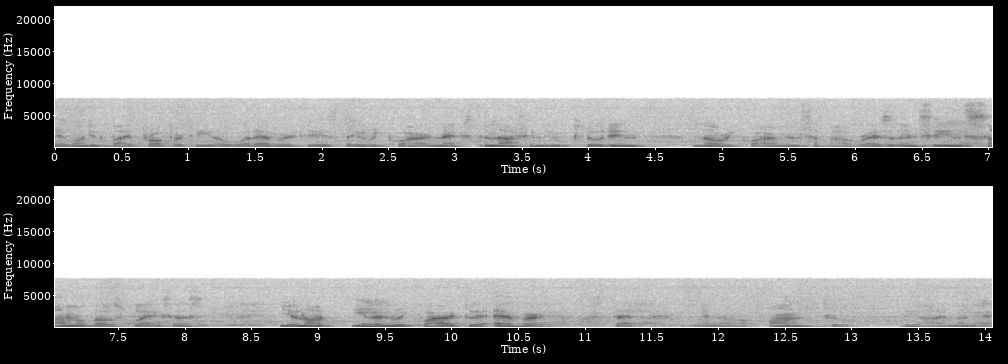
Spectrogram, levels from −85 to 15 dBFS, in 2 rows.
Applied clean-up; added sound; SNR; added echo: none; Domestic sounds, home sounds; 13 dB; reverberation time 0.4 s.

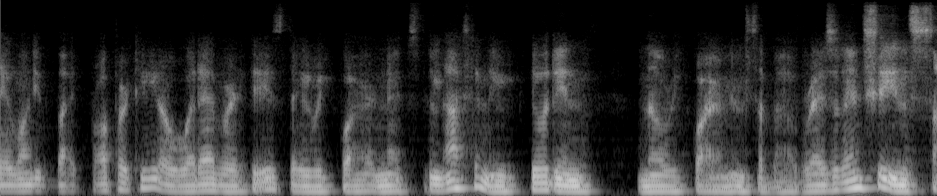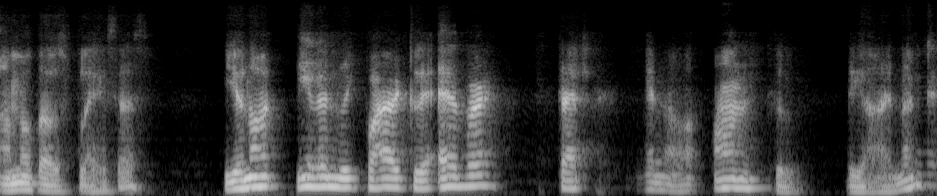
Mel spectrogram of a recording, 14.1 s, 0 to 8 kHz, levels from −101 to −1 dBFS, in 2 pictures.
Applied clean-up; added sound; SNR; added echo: neural mask model DeepFilterNet 3.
